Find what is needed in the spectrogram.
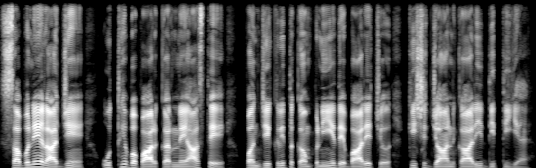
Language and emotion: Dogri, neutral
